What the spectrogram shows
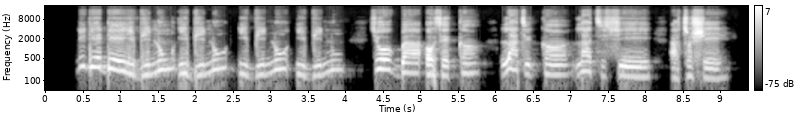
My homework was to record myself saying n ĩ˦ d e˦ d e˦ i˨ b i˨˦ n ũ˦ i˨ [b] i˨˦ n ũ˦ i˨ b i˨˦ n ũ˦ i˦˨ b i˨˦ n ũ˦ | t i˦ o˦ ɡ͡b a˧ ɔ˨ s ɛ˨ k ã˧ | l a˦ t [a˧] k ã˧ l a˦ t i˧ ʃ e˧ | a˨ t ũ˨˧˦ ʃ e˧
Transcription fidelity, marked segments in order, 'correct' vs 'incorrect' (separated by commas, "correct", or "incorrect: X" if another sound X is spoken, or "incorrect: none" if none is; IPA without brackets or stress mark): correct, incorrect: i˧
